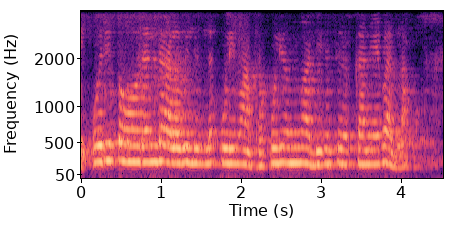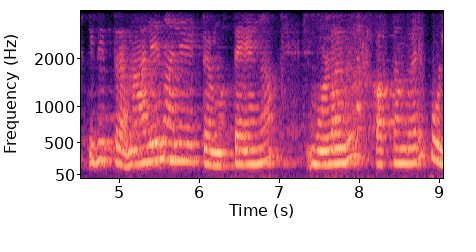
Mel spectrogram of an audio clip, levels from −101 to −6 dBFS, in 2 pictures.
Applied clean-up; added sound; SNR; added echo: neural separator model SepFormer DNS4.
